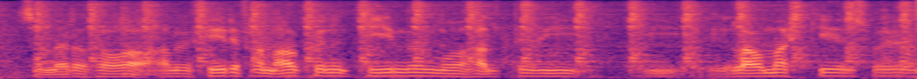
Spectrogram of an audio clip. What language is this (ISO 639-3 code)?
isl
